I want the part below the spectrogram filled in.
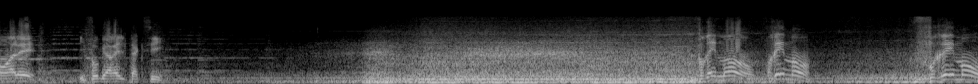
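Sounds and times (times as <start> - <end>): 
speech: 0.1 - 1.8, 7.1 - 8.2, 9.1 - 9.7
faint high whine of a taxiing jet airplane: 2.2 - 8.9
rented jet airplane engine roaring while taxiing after landing: 2.6 - 9.7.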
